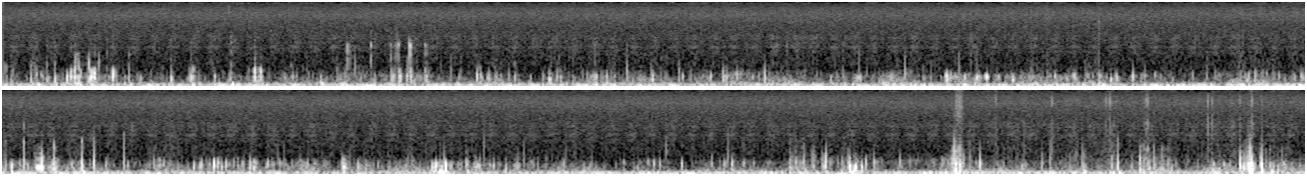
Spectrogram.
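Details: Own stomach recorded after exercising and calming down; continuous low gurgling and rumbling with scattered louder bubbling bursts from gas and fluid moving through the gut: borborygmi.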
